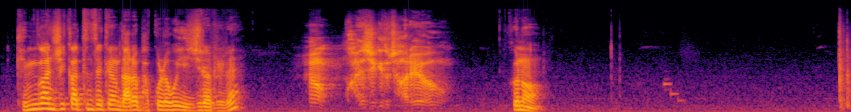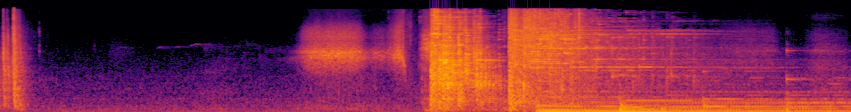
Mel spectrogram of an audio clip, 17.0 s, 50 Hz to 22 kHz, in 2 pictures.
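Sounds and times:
ceramic smashing on hard floor: 12.8 - 15.5.

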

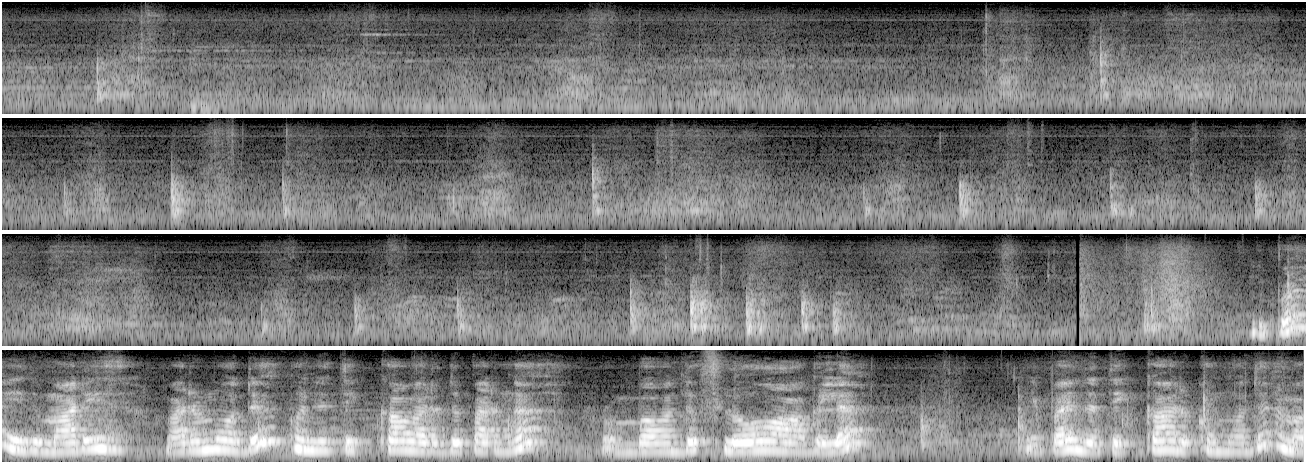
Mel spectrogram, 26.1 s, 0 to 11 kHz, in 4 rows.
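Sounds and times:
spatula scraping pudding in pan: 0.4 - 4.0, 4.9 - 15.6, 16.2 - 17.4, 18.0 - 19.1, 24.1 - 24.8.

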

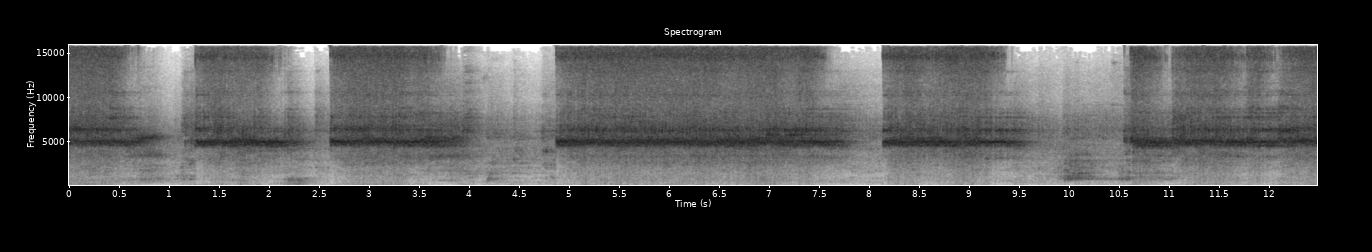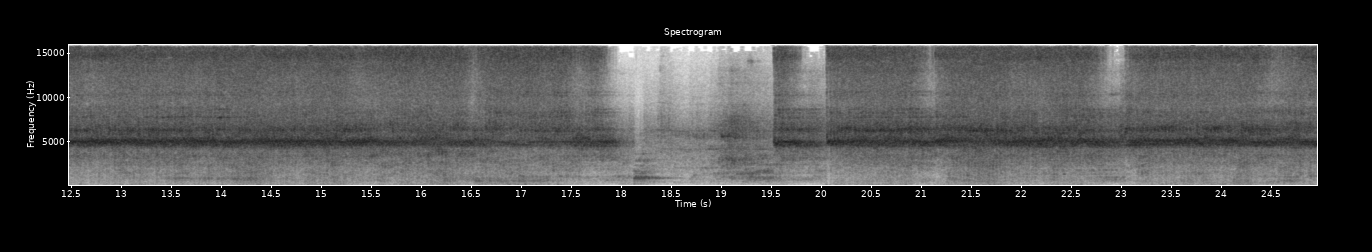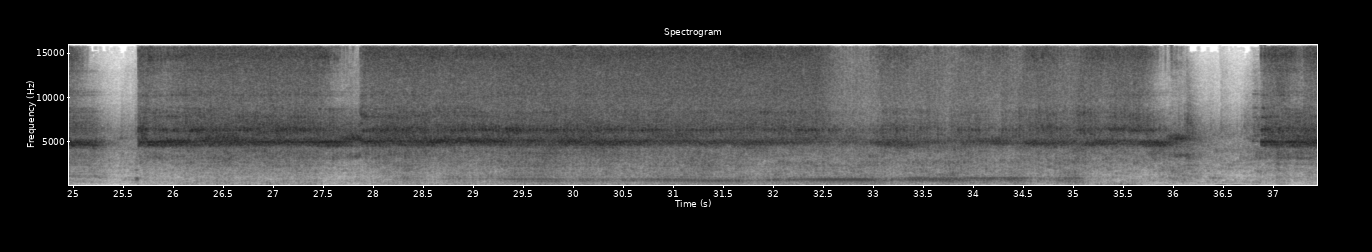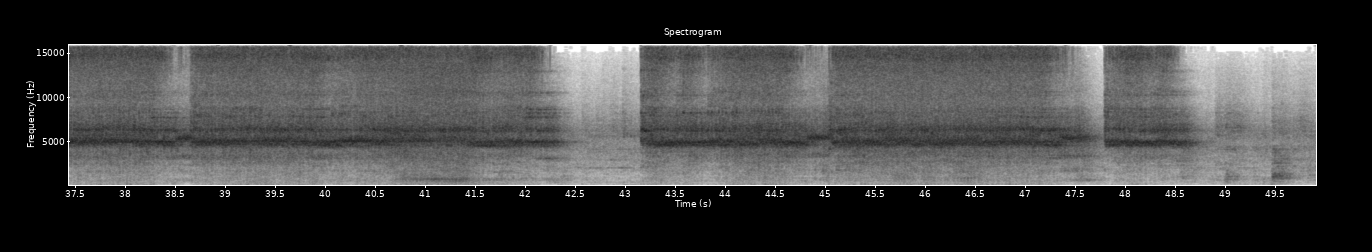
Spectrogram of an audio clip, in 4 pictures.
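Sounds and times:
demolition hammer chipping tile: 10.6 - 18.3, 19.0 - 36.3, 40.0 - 41.7.

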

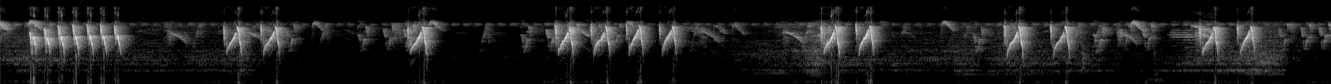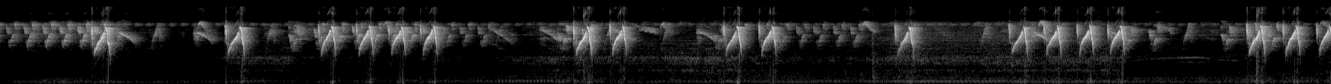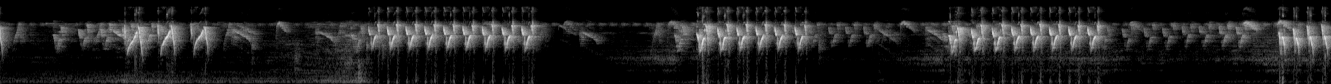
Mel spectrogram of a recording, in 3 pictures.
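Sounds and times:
bird high chirps and trill: 0.0 - 39.9.

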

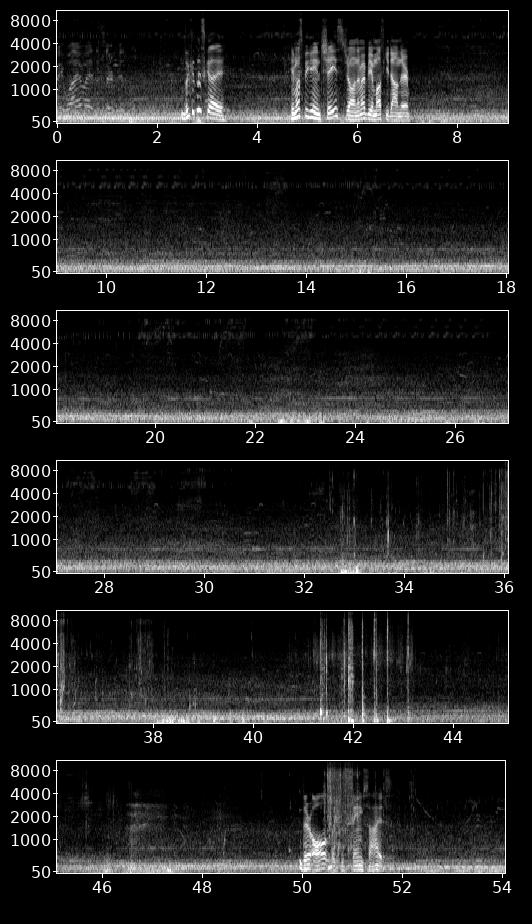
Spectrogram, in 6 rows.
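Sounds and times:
outboard motor running: 0.0 - 54.0
knocks and rattles in boat: 32.5 - 39.4, 40.8 - 44.0.

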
